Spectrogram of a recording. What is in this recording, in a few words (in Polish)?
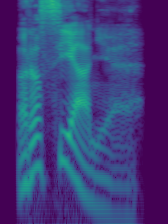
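"Rosjanie", Polish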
